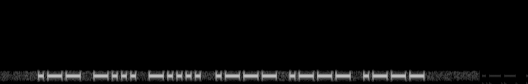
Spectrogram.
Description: Morse code, heard as a keyed tone, about 25 wpm, 390 Hz, with radio noise. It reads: WB6JJJ
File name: 2016 JAN CW NAQP / 2016 Jan naqp k5ot - 0-6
